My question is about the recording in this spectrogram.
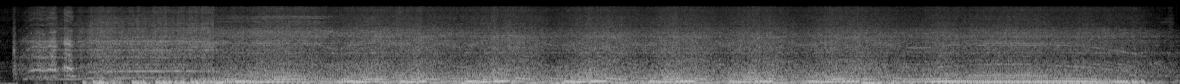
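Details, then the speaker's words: Maserati Biturbo 4.24V V6 twin-turbo after 15+ years stored in a barn, coils found wired swapped: engine catches, blipped in uneven surges for about ten seconds, then dies; stalls every time. "elle finissait systématiquement par caler"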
